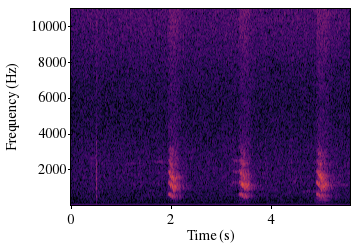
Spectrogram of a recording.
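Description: Female grey francolin giving three short, nasal, slightly squealing calls about every one and a half seconds; otherwise quiet apart from one sharp click near the start.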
